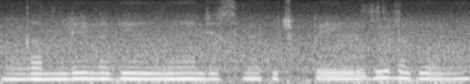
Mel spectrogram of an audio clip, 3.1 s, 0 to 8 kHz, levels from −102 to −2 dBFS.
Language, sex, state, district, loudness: Hindi, female, Bihar, Vaishali, -13 LUFS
